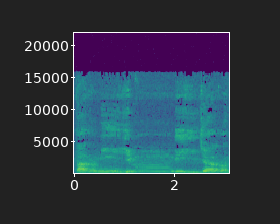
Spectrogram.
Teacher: Tapi kalau disamarkan langsung ke huruf ba, dia berbunyinya udah dipersiapkan di mulut itu huruf ba. Jadi huruf ba-nya itu udah disiapin ketika dia mendengung. · Nah, huruf mim sukun bertemu dengan huruf ba ini dinamakan adalah ikhfa syafawi. Dibacanya adalah mendengung dan menyamarkan huruf selanjutnya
